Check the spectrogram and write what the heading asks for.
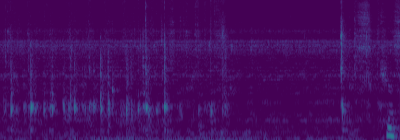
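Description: Black acrylic paint mixed with Floetrol being stirred with a wooden craft stick in a plastic cup: irregular light scrapes and clicks of the stick against the cup, over a steady background hiss.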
